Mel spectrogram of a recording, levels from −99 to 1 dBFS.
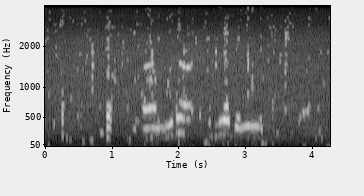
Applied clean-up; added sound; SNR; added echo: classical method spectral subtraction.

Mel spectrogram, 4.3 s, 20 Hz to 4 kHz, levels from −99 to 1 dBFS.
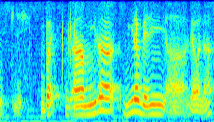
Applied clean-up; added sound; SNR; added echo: none; none; none; none.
